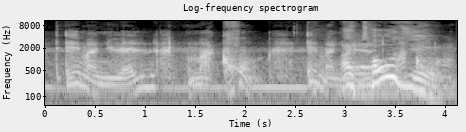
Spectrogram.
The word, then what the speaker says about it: Emmanuel Macron: So how do you go about pronouncing his name with the typical French pronunciation? Emmanuel Macron.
